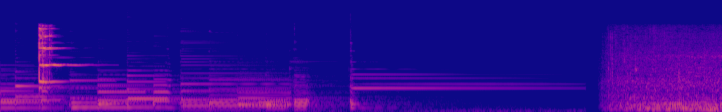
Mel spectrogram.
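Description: Glasses clink together in a bright toast, several quick ringing taps, their chime lingering and fading out before a burst of rushing noise takes over at the end.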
